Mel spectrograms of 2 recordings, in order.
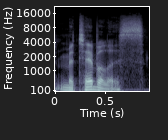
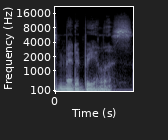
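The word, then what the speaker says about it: Metebelis: And that when the Matt Smith Doctor calls the planet Metebalus, that's how it's meant to be pronounced, and that it was, in fact, the third Doctor who was mispronouncing it as Metebalus.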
